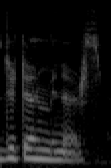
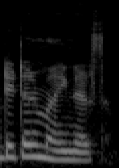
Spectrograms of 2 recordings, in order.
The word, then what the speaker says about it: determiners: to make sure that we have to read this word as determiners, not determiners. बहुत से लोग इसे determiners read करते हैं जो कि गलत प्रोनाउंसिएशन है. हमें इसे determiner ही रीड करना है.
